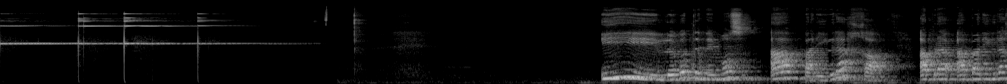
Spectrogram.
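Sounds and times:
high-pitched chimes ringing: 0:00.0 - 0:03.3.

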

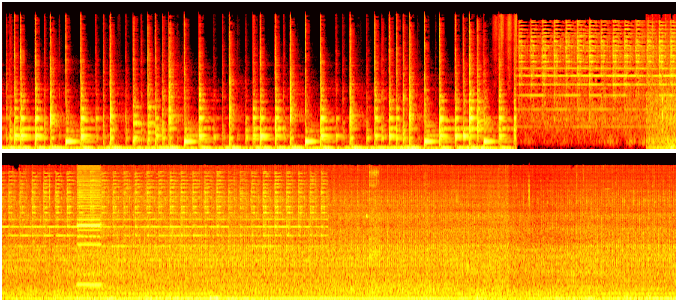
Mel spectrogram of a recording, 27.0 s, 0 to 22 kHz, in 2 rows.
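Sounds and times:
toy train horn toot: 0:12.9 - 0:20.0
fast even ticking: 0:12.9 - 0:20.1
toy train motor rumble: 0:12.9 - 0:26.9.

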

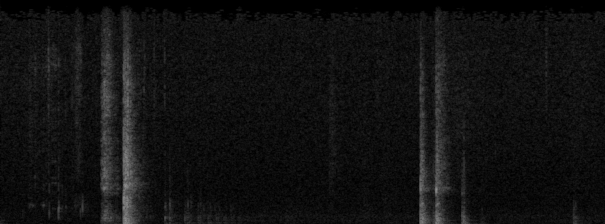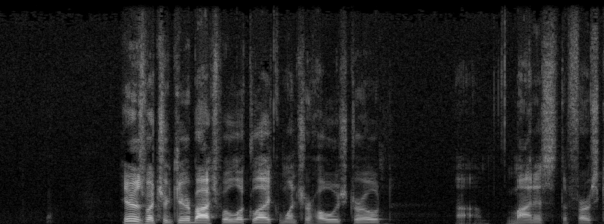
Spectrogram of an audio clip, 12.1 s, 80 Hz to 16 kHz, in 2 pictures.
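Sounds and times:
plastic parts knocking on table: 0:04.2 - 0:04.8.

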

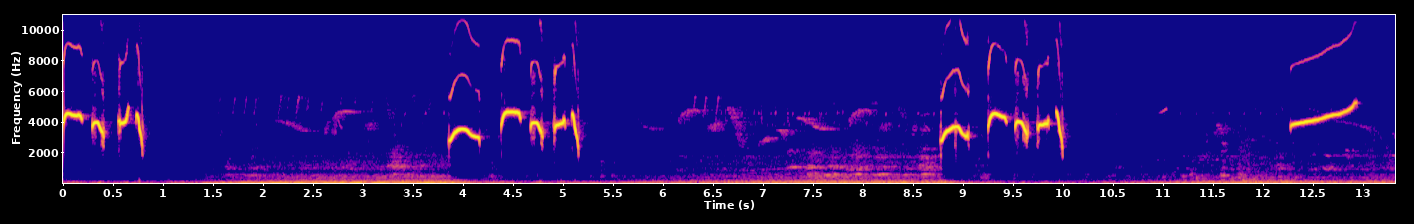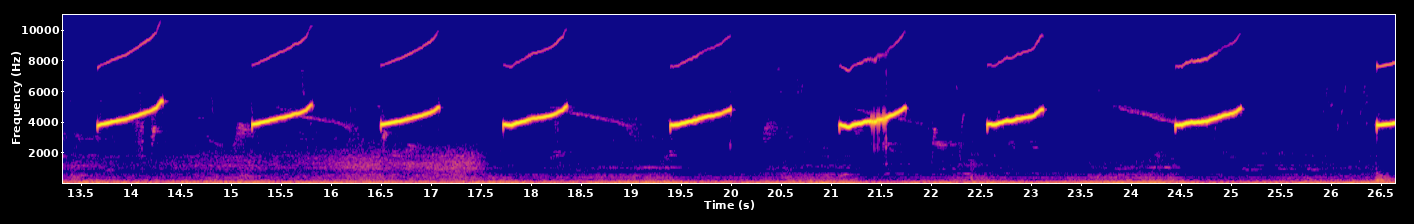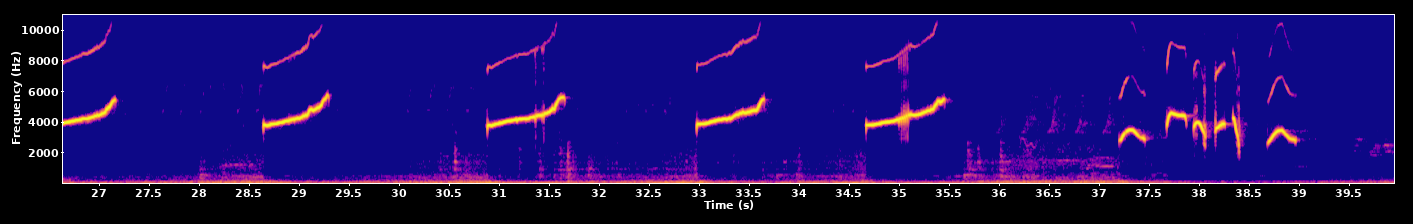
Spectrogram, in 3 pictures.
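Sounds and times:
bird rising whistled calls: 0:00.0 - 0:00.9, 0:03.9 - 0:05.2, 0:08.8 - 0:10.0, 0:12.3 - 0:13.0, 0:13.7 - 0:14.4, 0:15.2 - 0:15.8, 0:19.4 - 0:20.0, 0:21.1 - 0:21.8, 0:24.4 - 0:25.2, 0:28.6 - 0:29.3, 0:30.9 - 0:31.7, 0:33.0 - 0:33.7, 0:34.7 - 0:35.5, 0:37.2 - 0:39.0
bird sharp notes: 0:00.0 - 0:00.9, 0:03.9 - 0:05.2, 0:08.8 - 0:10.0, 0:37.2 - 0:39.1.

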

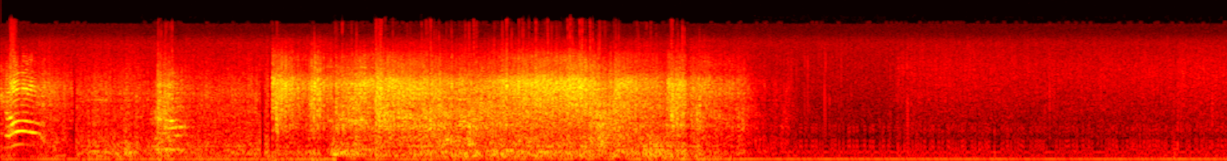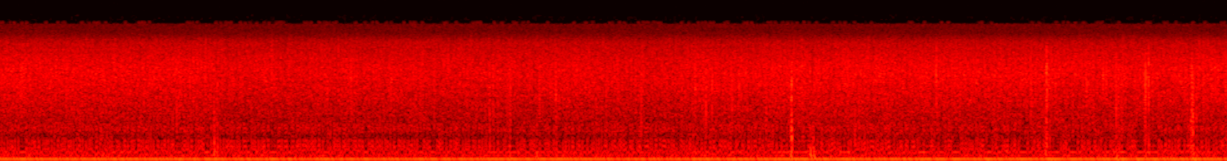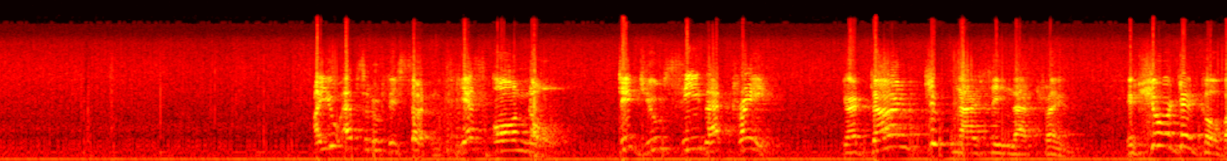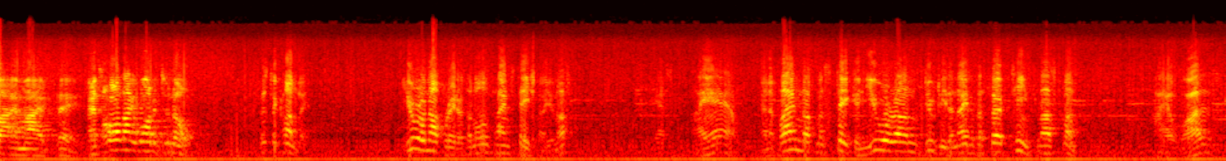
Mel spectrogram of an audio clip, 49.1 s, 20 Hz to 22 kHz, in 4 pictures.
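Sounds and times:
old film soundtrack hum and hiss: 0:00.0 - 0:49.0
loud crash with clattering impacts: 0:02.7 - 0:07.7.

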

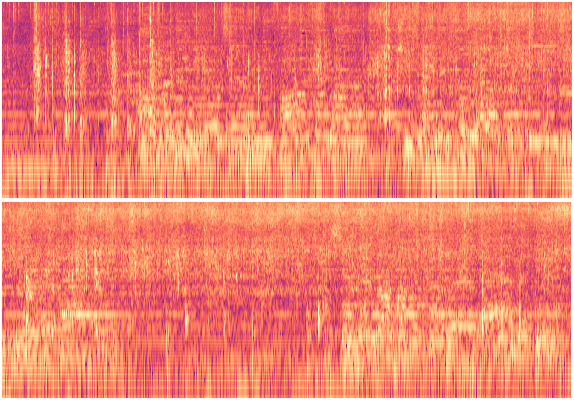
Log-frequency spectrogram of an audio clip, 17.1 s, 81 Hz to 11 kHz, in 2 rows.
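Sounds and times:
background music: 0:00.0 - 0:17.0
wooden spatula stirring: 0:00.5 - 0:17.0
meat sizzling in hot oil: 0:02.2 - 0:17.0.

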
